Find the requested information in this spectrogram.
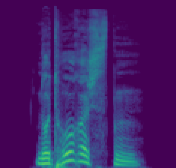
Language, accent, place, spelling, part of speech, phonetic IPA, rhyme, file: German, Germany, Berlin, notorischsten, adjective, [noˈtoːʁɪʃstn̩], -oːʁɪʃstn̩, De-notorischsten.ogg
- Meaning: 1. superlative degree of notorisch 2. inflection of notorisch: strong genitive masculine/neuter singular superlative degree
